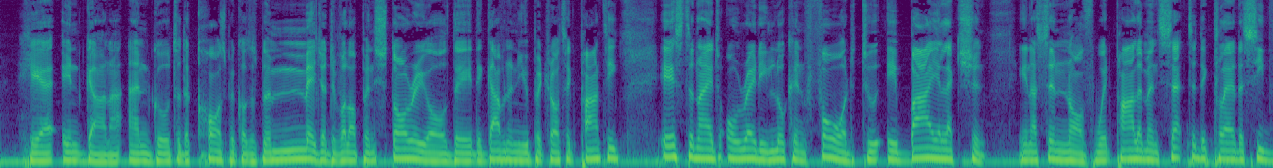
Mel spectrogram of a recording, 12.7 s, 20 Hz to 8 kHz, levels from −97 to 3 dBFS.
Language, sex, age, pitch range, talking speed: English, male, 30-49, 100-125 Hz, 190 wpm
